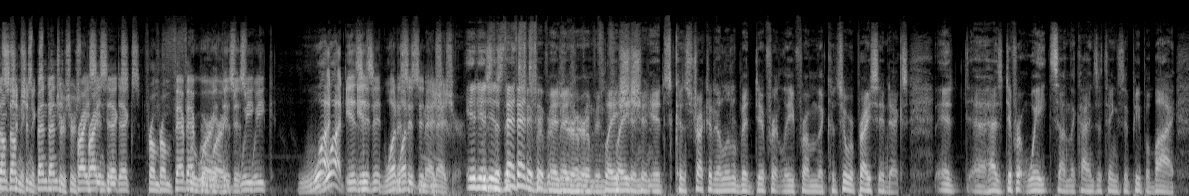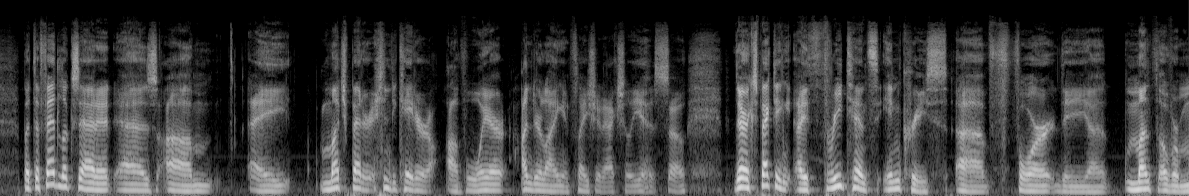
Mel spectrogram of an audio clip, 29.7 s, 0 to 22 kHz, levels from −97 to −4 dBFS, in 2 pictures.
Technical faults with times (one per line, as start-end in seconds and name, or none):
0.00-8.22 doubled audio track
